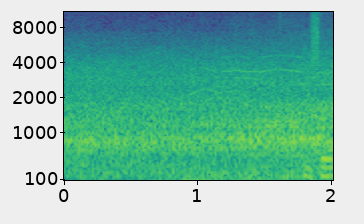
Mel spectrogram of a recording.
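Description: Steady stadium crowd noise from a football match, with the commentator's voice coming back in near the end.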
